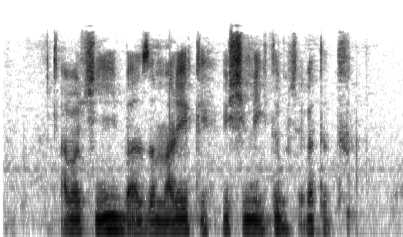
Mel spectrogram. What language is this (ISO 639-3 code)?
kin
